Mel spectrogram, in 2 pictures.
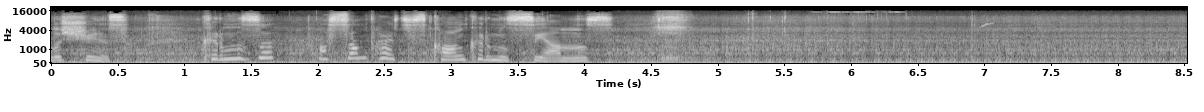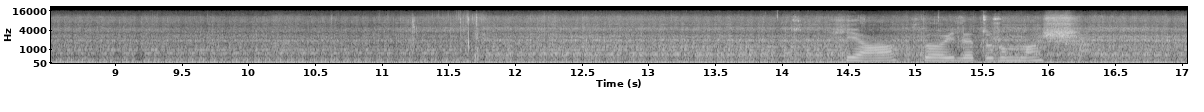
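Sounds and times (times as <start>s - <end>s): motorcycle engine running steadily: 0.0s - 17.0s.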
